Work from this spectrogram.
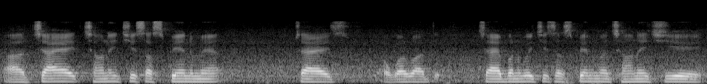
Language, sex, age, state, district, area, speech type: Maithili, male, 18-30, Bihar, Saharsa, rural, spontaneous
